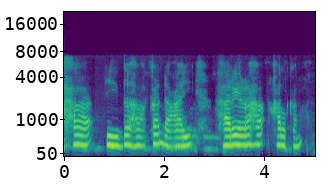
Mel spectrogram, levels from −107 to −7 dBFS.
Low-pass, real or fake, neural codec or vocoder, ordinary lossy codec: 7.2 kHz; real; none; none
